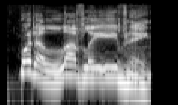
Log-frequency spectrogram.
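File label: what A Lovely Evening, male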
